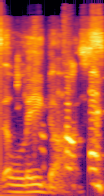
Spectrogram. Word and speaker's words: Lagos: I've been saying Lagos my entire life and no one's ever corrected me. I'm saying it wrong. Yeah. It's Lagos.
